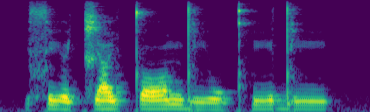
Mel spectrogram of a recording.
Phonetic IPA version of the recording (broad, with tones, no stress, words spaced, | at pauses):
si˧˩ə̯ t͡ɕa˧˥jt̪ɔː˧˥ndiː˩wkʰiː˧˥ diː˧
